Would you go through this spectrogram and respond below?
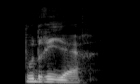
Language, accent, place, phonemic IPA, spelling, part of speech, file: French, France, Lyon, /pu.dʁi.jɛʁ/, poudrière, noun, LL-Q150 (fra)-poudrière.wav
- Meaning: 1. powder keg or magazine 2. tinderbox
